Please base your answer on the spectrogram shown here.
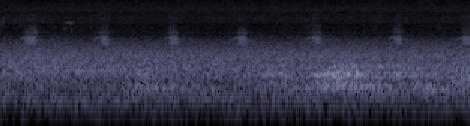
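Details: Mallards massing on partly thawed Rush Lake in New Brighton, Minnesota, in early spring; evenly spaced nasal quacks come roughly every half second over steady broad noise, with a brief louder murmur near the end.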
